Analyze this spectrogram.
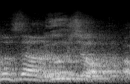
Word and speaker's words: Luzon: Is it Luzon? It's an island. Luzon. Luzon. Okay.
